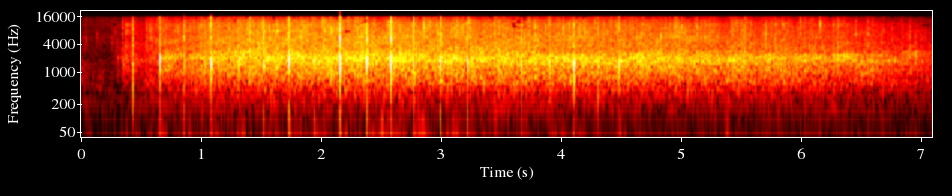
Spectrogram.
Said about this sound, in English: Can we have a big round of applause for all of us working hard?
